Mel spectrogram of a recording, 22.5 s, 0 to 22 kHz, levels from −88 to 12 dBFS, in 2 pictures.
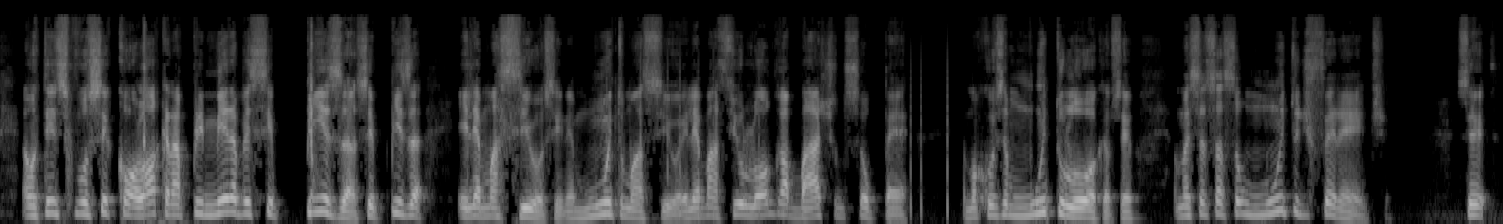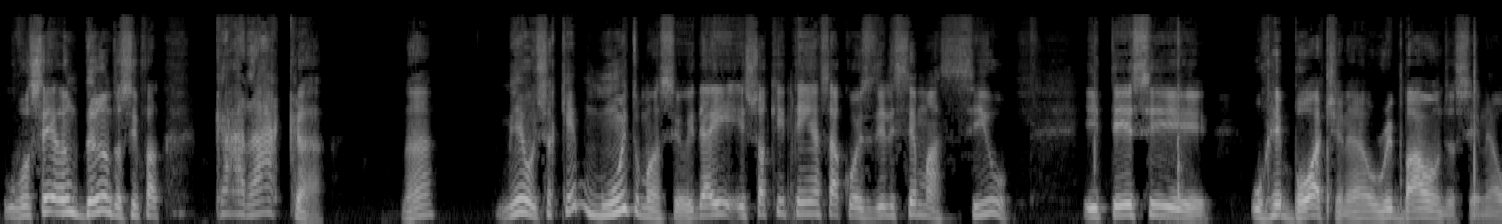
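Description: A train of clicks runs from 4.55 to 7.11 s: about ten similar pops at an uneven 3.9 per second, peaking roughly 5 dB above the speech, likely from nearby interference.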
